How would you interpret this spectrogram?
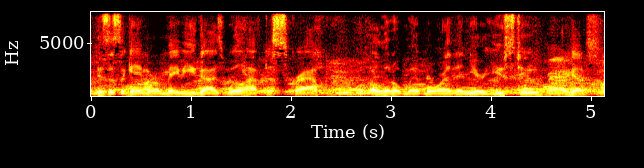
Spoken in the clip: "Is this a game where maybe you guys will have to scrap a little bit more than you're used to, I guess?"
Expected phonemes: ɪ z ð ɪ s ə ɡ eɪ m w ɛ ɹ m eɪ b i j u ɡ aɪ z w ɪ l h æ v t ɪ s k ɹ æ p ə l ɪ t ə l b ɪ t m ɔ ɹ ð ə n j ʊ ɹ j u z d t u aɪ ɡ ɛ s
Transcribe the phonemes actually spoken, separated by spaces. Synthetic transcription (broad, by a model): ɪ z ð ɪ s ə ɡ eɪ m w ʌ ɹ m eɪ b i j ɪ ɡ aɪ z w ɪ l h æ f t ɪ s k ɹ æ p ə l ɪ t l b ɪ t m ɔ ɹ ð ə n j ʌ ɹ j u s t u aɪ ɡ ɛ s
